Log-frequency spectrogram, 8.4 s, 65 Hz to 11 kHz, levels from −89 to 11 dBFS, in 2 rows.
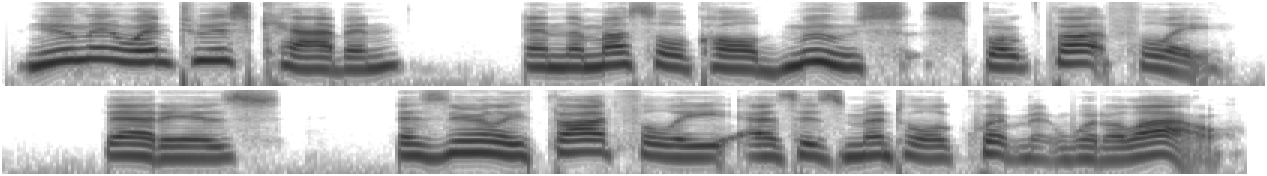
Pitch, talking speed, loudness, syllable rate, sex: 215 Hz, 165 wpm, -17 LUFS, 5.4 syllables/s, female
